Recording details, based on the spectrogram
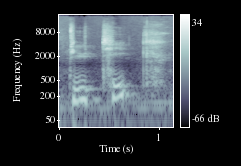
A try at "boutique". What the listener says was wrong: It's a boutique. He keeps saying boutique. Just because there's a U in it doesn't mean you need to pronounce it.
